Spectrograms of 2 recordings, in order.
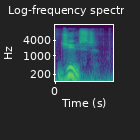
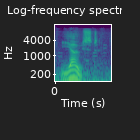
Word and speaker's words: Joost: Next, Juiced, or as it's meant to be pronounced, Yoast. This is a new IPTV service from the people that brought you Kazaa file sharing and the hugely popular voice over IP service Skype. Yoast, spelt J-O-O-S-T, will be offering a full-screen TV service over broadband with a mix of TV programs and internet video.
